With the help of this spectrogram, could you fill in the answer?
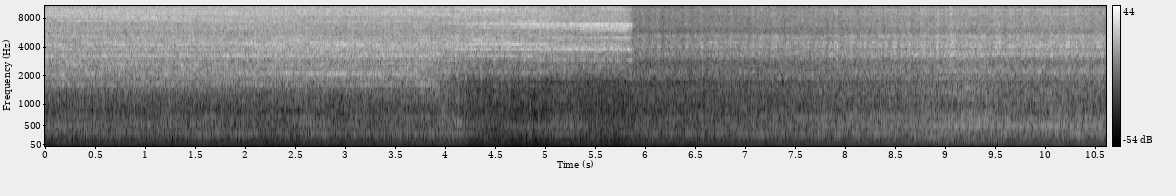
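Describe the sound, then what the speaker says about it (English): A 12-inch bandsaw with a 1/4-inch blade cuts wood with a steady, close, loud rasping whine, the tone shifting and easing partway through as the cut continues. "this is a 12-inch bandsaw with a"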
